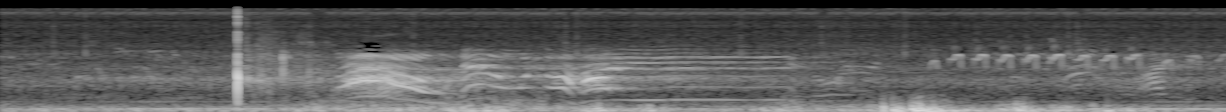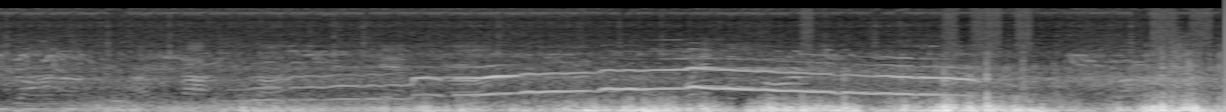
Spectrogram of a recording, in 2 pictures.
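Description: A plastic wiffle bat cracks once against the ball about a second in. Players then shout and whoop, with one long yell that rises and falls near the end.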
